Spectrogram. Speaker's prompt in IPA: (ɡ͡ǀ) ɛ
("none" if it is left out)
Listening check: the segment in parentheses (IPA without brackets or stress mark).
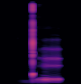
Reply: ɡ͡ǃ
